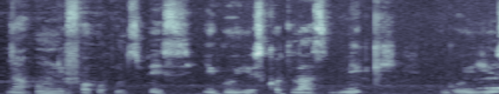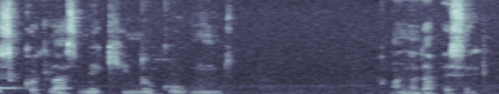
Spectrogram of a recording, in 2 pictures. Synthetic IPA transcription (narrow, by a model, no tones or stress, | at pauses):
naʔõnlifɔʔopũnspesjuɡojuskʰɔtlasmek | ɡojuzkʰɔtlasmekʰjunoɡowũnd | anɔdapʰɛsɪ̃n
